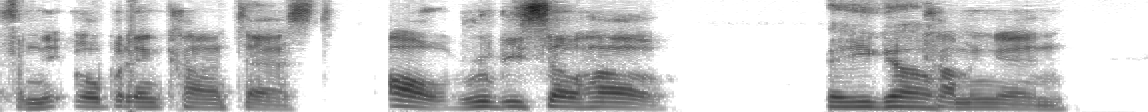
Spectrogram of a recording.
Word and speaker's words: Ruby Soho: So people calling her Ruby, they're putting the wrong emphasis on the wrong syllable. Kills me. She's Ruby Soho. Like, that's the Rancid song.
